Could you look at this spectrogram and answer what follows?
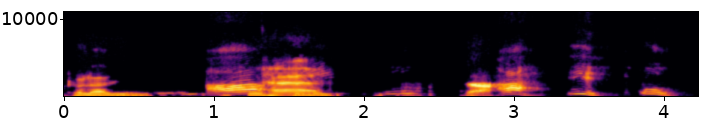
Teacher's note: কন্ঠনালীর বুকের দিকের অংশ হতে উচ্চারিত হয় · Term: হামজা হা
